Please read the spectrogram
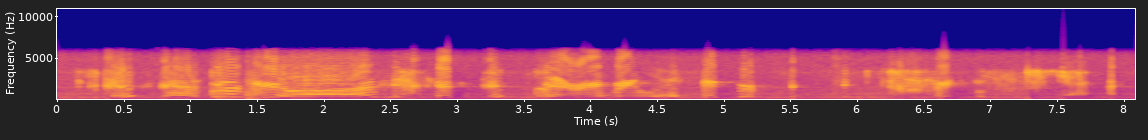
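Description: A voicemail message playing through a flip phone's speaker: a voice making drawn-out, wavering vocal sounds without clear words, twice held for about a second.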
